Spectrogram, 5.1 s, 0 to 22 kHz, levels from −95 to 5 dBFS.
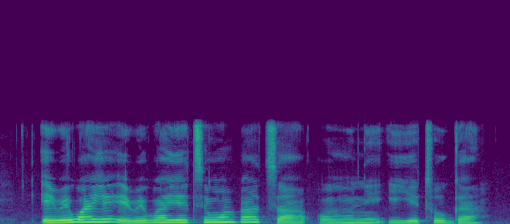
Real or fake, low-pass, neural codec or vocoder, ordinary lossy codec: real; 9.9 kHz; none; none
